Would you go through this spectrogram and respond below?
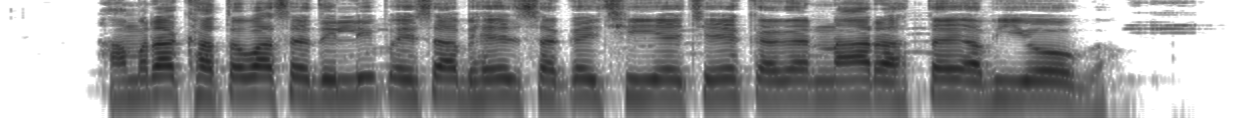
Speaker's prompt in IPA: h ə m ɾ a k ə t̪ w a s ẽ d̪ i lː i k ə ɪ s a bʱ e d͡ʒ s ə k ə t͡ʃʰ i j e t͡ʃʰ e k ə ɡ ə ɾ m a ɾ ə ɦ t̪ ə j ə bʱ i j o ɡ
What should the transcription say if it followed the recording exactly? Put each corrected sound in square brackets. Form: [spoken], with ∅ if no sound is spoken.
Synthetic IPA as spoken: h ə m ɾ a [kʰ] ə t̪ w a s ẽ d̪ i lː i [p] ə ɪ s a bʱ e d͡ʒ s ə k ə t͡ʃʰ i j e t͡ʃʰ e k ə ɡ ə ɾ [n] a ɾ ə ɦ t̪ ə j ə bʱ i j o ɡ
